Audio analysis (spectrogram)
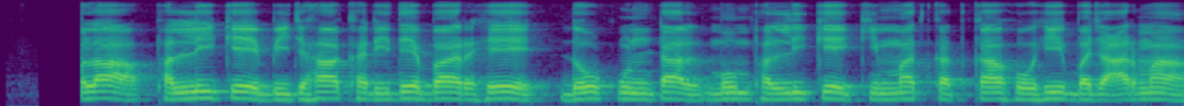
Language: Chhattisgarhi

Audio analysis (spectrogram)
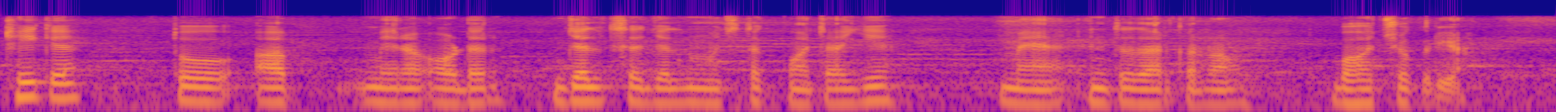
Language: Urdu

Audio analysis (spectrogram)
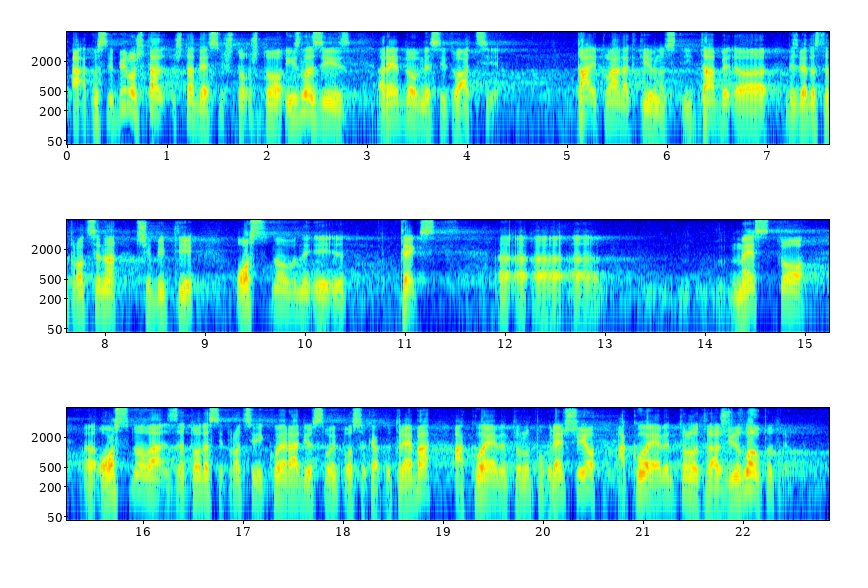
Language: Serbian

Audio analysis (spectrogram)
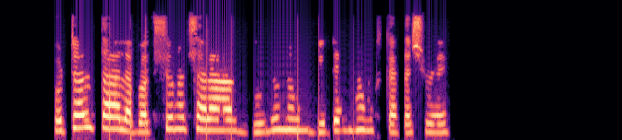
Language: Pashto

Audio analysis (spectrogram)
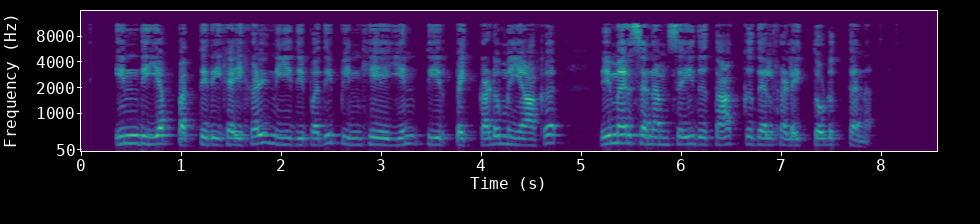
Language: Tamil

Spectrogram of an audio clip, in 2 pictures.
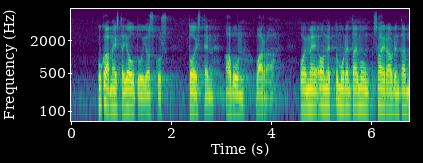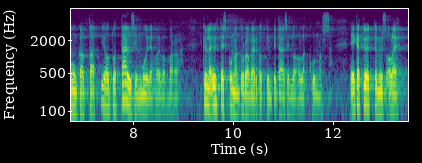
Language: Finnish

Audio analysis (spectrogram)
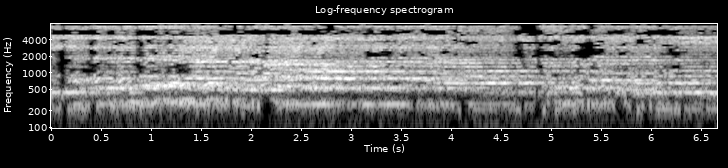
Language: Arabic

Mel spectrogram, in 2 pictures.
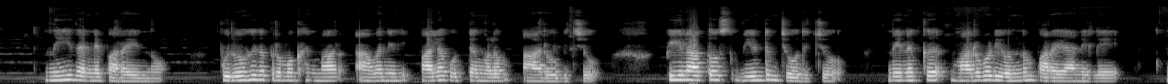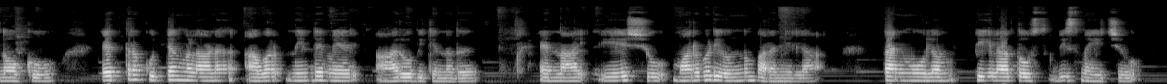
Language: Malayalam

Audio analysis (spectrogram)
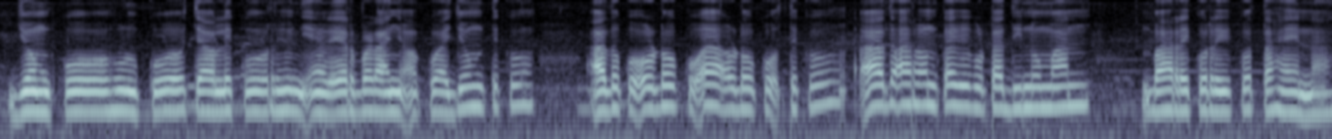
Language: Santali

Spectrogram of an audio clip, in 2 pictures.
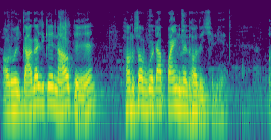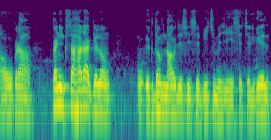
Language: Maithili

